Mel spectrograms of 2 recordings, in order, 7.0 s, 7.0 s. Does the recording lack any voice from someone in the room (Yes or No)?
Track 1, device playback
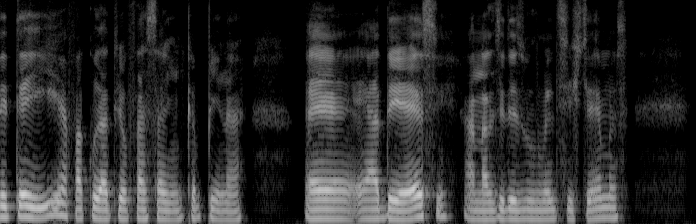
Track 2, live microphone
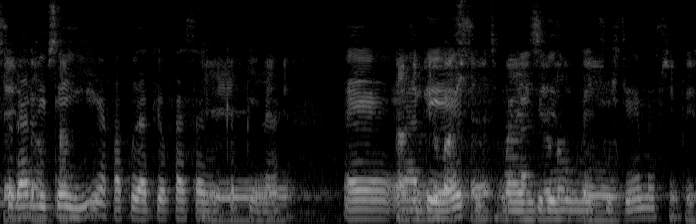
No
